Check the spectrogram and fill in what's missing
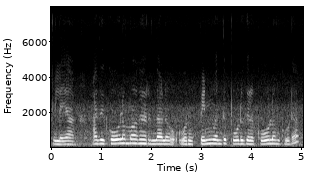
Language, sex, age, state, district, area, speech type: Tamil, female, 30-45, Tamil Nadu, Perambalur, rural, spontaneous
